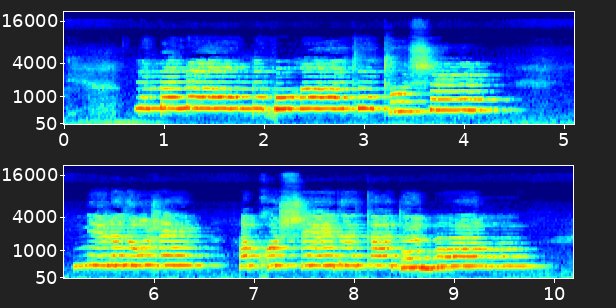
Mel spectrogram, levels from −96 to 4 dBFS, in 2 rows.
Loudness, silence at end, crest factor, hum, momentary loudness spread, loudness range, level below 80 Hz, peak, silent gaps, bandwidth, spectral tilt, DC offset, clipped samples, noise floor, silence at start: -20 LUFS; 0.35 s; 14 dB; none; 12 LU; 5 LU; -62 dBFS; -6 dBFS; none; 8.8 kHz; -3 dB/octave; under 0.1%; under 0.1%; -56 dBFS; 0.7 s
